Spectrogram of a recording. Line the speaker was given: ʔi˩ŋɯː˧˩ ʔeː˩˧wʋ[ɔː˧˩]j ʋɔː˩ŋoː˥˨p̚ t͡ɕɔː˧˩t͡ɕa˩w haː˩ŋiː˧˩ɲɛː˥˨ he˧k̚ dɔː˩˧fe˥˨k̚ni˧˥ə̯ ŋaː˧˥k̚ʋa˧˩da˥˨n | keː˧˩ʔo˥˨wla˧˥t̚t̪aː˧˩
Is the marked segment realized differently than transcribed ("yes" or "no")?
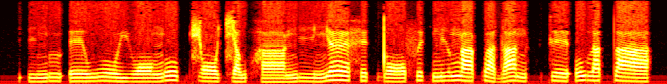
yes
